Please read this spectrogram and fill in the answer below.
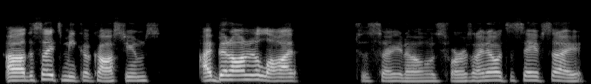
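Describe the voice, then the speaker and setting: A woman's voice: lowish voice, fairly even intonation, moderate pace, bright, forceful tone, clear, resonant tone, no room sound, dull audio. A woman with a Canadian accent chatting casually with her livestream viewers, rambling and swearing freely. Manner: rambling and profane, loose with frequent fillers.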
